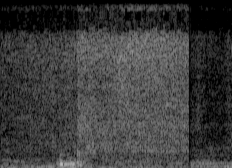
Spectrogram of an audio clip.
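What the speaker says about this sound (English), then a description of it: "Just going to add a little water in." Water is poured into a pan of spiced onions cooking for a chicken and potato curry, giving a short hissing, sizzling gush of about a second, close and moderately loud.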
